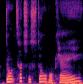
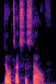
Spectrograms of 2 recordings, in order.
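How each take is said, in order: First: It sounds hesitant and hopeful, like a suggestion. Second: It sounds firm and serious, like an instruction.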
